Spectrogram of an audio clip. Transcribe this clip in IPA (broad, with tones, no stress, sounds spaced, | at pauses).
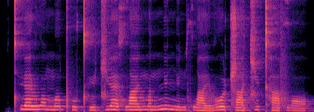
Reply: t̪ʰ ɥ ɛ˦ ɻ w ɔ˥˨ m ɤ˥˨ pʰ u˨˦ t̪ʰ y˨˩ t͡ɕ ɥ ɛ˥˨ x w a˦ ɪ̯ m ə˨˦ n n̪ y˥˨ n̪ y˨˦ n k w a˨˩ ɪ̯ ɻ o˥˨ ʊ̯ ʈ͡ʂ ä˨˦ t͡ɕ y˦ kʰ ä˨˦ f w ɔ˨˩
